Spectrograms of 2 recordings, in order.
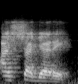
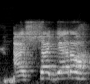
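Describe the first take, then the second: First: The final vowel is tilted toward an 'e' sound. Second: The final vowel is an open 'a' sound.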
